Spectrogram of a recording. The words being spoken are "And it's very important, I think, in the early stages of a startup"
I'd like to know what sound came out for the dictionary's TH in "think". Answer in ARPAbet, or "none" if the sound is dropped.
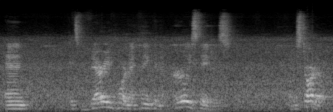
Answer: TH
